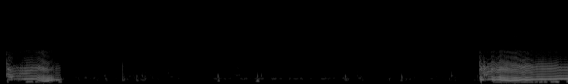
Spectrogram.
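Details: Pet dog sleeping and dreaming: two loud, nasal, harmonic snores at the start and end, each under a second, with soft irregular breathing and quiet room noise between them.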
